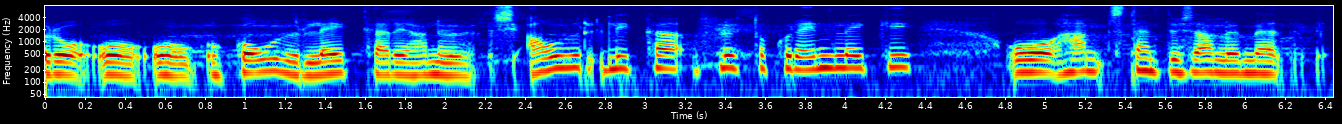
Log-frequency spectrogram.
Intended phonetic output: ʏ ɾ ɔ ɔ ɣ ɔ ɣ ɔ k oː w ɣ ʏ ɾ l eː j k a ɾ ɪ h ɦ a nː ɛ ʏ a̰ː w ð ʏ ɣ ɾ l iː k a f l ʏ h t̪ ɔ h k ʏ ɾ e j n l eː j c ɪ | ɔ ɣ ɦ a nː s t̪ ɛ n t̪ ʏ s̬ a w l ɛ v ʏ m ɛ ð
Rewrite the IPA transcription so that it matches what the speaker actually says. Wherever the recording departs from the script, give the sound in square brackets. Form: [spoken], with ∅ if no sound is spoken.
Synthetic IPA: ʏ ɾ ɔ ɔ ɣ ɔ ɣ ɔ k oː w [ð] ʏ ɾ l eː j k a ɾ ɪ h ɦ a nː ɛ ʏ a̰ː w ð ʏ [∅] ɾ l iː k a f l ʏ h t̪ ɔ h k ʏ ɾ e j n l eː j c ɪ | ɔ ɣ ɦ a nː s t̪ ɛ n t̪ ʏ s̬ a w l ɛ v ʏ m ɛ ð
